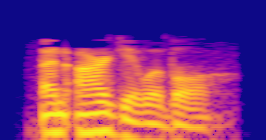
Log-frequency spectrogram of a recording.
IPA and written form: ən'ɑːrgjʊəbəl (Unarguable)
